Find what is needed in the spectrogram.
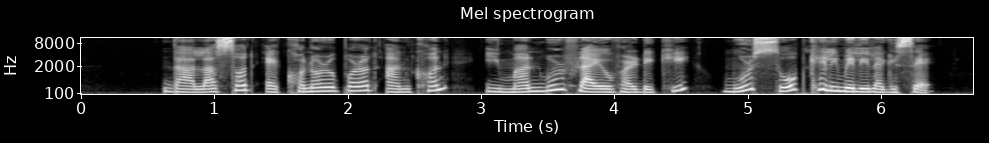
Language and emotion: Assamese, surprised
